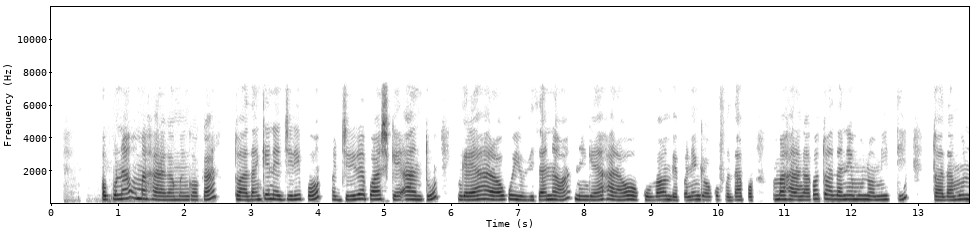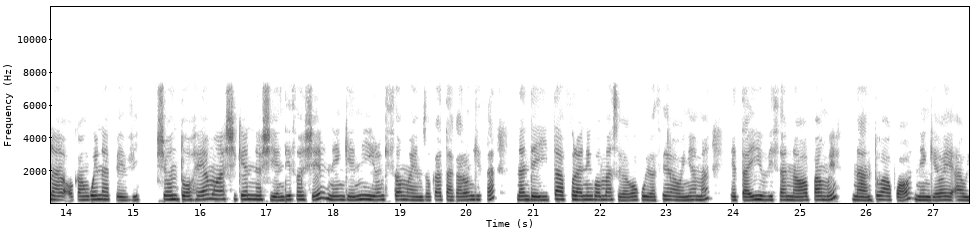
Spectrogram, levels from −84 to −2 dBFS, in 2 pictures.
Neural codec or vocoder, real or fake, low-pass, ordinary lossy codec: none; real; 7.2 kHz; MP3, 96 kbps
